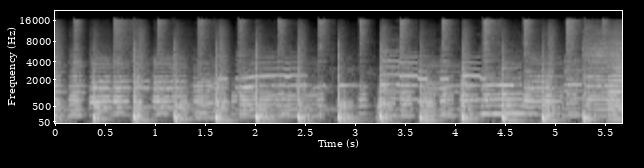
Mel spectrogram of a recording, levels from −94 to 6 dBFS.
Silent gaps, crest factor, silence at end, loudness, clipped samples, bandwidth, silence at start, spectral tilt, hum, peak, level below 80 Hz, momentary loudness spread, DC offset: none; 18 dB; 0 s; -21 LUFS; under 0.1%; 17 kHz; 0 s; -4.5 dB/octave; none; -2 dBFS; -42 dBFS; 3 LU; under 0.1%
